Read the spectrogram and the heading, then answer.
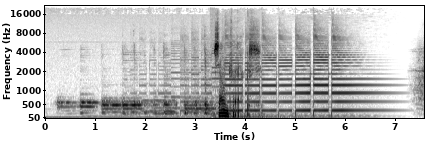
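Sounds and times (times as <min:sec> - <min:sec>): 
speech: 0:00.7 - 0:01.4, 0:03.4 - 0:04.2
tonal jingle: 0:02.7 - 0:07.1.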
